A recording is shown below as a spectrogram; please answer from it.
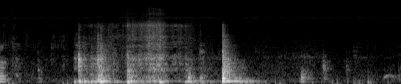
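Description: Household fridge being rummaged: rustling and knocking of shelves and packaging, then a sharp knock a little over two seconds in as the fridge door is shut.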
